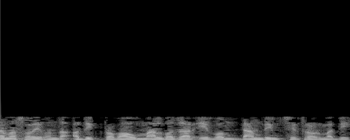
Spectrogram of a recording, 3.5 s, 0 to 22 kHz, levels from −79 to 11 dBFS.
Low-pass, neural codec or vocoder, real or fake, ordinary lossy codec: 3.6 kHz; none; real; none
